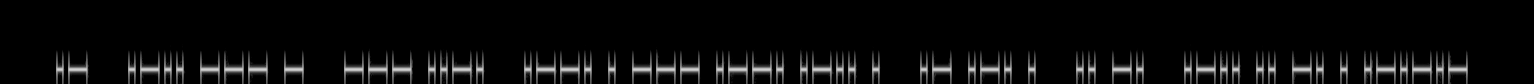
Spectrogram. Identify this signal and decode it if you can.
Morse code, heard as a keyed tone, about 19 wpm, 700 Hz. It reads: A LOT OF PEOPLE ARE IN LINE.
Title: Additional Easy Phrases 20wpm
